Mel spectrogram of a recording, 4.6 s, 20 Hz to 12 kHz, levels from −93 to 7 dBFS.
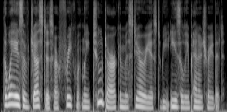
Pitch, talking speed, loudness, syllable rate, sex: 195 Hz, 185 wpm, -19 LUFS, 5.9 syllables/s, female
